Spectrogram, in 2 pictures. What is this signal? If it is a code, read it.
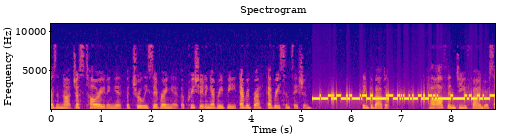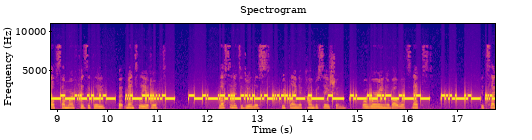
TTY/TDD text telephone tones (45.45 baud Baudot), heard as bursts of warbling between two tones, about 400 Hz shift, 1600 Hz centre. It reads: HOWEVER, VICTORIAS FATHER WAS AMONG THE …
